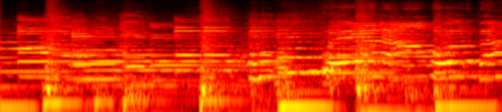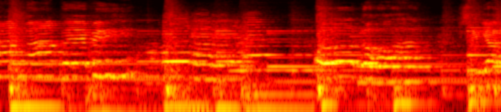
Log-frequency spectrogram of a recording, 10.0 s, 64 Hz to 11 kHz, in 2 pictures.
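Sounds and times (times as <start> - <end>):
electric guitar: 0.0 - 10.0
low bass line: 0.0 - 10.0
man singing into microphone: 3.2 - 7.0, 8.1 - 10.0.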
